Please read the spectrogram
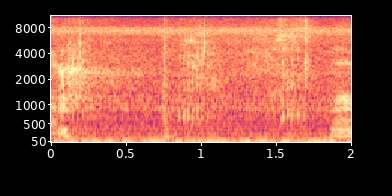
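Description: Low, fluctuating rumble of wind buffeting the microphone outdoors, with a woman's voice starting near the end.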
